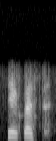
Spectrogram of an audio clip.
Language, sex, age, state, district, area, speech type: Bengali, female, 30-45, West Bengal, Darjeeling, urban, conversation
